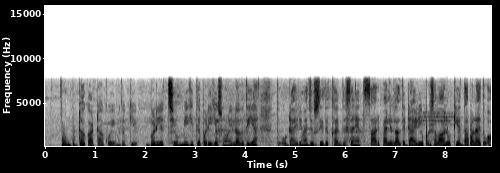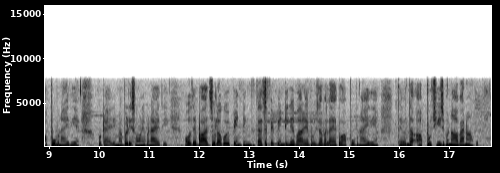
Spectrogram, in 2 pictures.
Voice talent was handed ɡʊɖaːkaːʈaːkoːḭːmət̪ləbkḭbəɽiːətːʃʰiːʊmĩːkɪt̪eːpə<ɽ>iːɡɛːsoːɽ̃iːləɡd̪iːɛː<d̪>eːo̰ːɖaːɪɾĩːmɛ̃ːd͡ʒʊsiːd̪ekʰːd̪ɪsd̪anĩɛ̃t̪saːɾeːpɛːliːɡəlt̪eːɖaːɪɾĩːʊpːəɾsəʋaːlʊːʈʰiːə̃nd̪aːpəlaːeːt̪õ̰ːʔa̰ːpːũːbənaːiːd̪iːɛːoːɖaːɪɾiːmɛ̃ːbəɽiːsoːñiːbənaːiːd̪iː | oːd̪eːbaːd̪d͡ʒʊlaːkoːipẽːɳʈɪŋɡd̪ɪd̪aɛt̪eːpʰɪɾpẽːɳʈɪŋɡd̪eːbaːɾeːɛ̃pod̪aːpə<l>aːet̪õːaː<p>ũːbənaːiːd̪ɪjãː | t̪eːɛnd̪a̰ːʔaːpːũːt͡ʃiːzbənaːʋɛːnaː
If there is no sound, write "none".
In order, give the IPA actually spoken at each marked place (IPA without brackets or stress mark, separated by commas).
ɽ, t̪, l, p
